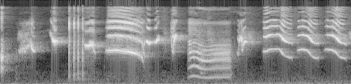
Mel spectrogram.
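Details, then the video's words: Lively tutor song of a Javan myna, full of varied phrases: slurred whistles, a rattling burst, a long harmonic descending note, a nasal squawk, then repeated downslurred whistled notes. "Masteran jalak Gacor Semua Jenis Jalak Akan Niru Suara Kicauan Jalak Kebo gacor Full isian"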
